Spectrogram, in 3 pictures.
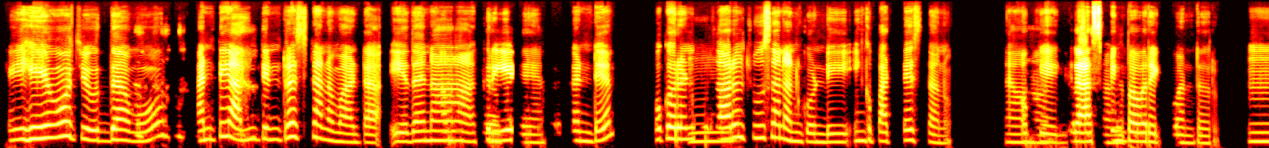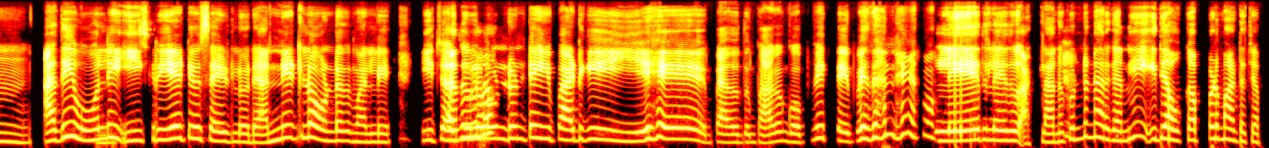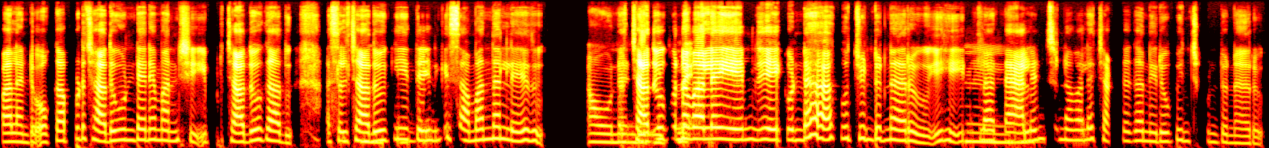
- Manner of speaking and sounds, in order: chuckle; in English: "క్రియేటివ్"; in English: "గ్రాస్పింగ్"; in English: "ఓన్లీ"; in English: "క్రియేటివ్"; other background noise; laughing while speaking: "ఏ పెద బాగా గొప్ప వ్యక్తి అయిపోయేదాన్నేమో"; in English: "టాలెంట్స్"
- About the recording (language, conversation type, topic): Telugu, podcast, భవిష్యత్తులో మీ సృజనాత్మక స్వరూపం ఎలా ఉండాలని మీరు ఆశిస్తారు?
